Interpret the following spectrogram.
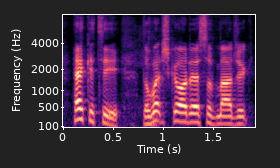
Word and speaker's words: Hecate: Oh, Hecate. Hecate. Alright, see, I never would have got that. There you go. Right, Hecate, the witch goddess of magic, it's Greek.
